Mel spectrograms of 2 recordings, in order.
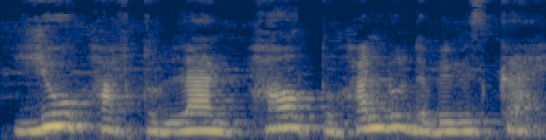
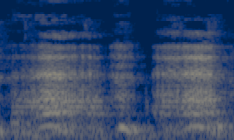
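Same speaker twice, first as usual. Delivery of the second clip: put-on hoarse baby whimper; 4 semitones higher, 8 dB quieter than usual. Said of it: "They're like".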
